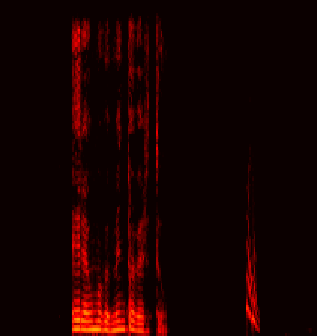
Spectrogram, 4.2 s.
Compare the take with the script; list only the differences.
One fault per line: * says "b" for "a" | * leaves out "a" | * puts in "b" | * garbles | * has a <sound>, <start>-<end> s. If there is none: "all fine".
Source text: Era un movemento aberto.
* has a chirp, 3.3-3.5 s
